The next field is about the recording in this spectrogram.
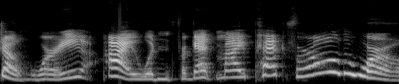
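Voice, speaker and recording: A woman speaks at a fairly slow pace in a high-pitched, put-on character voice. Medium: read story. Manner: folksy, exclamatory.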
